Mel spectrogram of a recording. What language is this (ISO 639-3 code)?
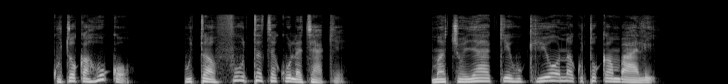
swa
